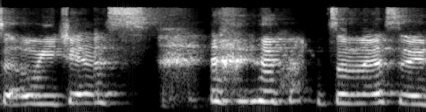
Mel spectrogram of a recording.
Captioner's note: laughs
